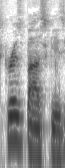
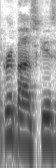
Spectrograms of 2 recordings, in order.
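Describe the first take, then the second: First: "Grzybowski's" with a Z sound after the GR; correct pronunciation. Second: "Grybowski's" with plain GR, no Z sound; mispronounced name. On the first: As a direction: say "Grzybowski's" keeping the buzzed Z after GR. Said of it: "It's not Grybowski's". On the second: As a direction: say "Grybowski's" the wrong way, dropping the Z. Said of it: "that's how you pronounce it". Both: Shown as a demonstration.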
